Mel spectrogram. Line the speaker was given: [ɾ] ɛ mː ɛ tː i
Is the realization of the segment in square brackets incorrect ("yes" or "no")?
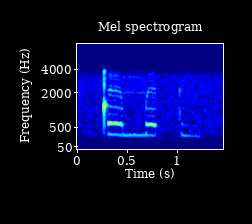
yes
